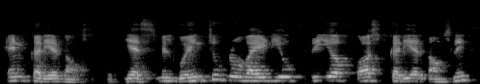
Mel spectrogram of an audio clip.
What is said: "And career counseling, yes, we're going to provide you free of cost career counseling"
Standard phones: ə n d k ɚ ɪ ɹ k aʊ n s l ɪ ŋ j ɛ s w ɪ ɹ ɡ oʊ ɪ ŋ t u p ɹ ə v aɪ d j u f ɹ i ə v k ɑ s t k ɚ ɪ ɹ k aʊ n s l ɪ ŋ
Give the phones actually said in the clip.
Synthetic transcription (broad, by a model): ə n d k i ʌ ɹ k aʊ n s l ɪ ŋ j ɛ s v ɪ l ɡ oʊ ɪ ŋ t u p ɹ ə v aɪ d j u f ɹ i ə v k ɑ s t k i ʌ ɹ k aʊ n s l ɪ ŋ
